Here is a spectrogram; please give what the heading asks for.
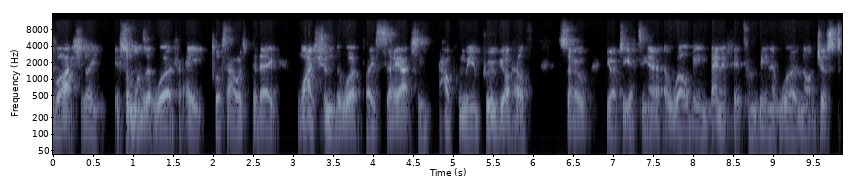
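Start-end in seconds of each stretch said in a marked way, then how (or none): none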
